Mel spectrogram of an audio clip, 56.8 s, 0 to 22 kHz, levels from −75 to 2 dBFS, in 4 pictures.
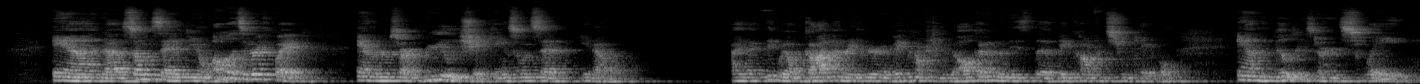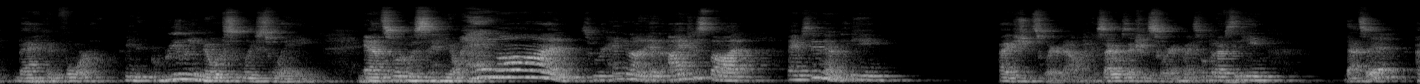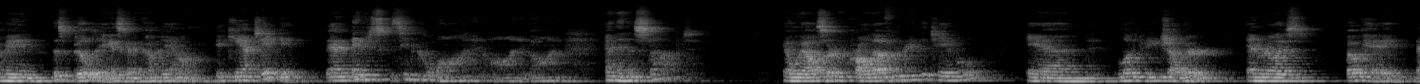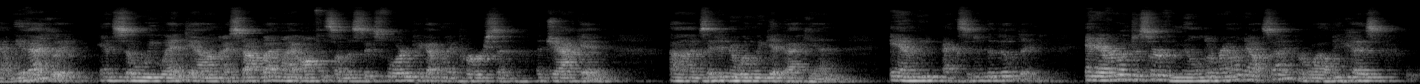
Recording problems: off-mic speech; far
room echo; noticeable; dies away in 0.7 s

